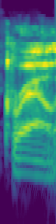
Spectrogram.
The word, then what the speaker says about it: Corral: Corral? – Matt Corral, like Golden Corral. – Yeah, there you go. He went there at the 210. I would assume Pickett would be more around your area and Corral in the third, but I mean, what do I know? – Yeah.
